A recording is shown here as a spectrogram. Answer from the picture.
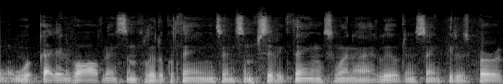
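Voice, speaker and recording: A man with an American accent talks at a fairly quick pace with hardly any pauses, his pitch very deep and low with ordinary variation. Noticeable background noise is present. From Florida, USA. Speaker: lawyer. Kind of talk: oral history interview answer. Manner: hesitant, many fillers.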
